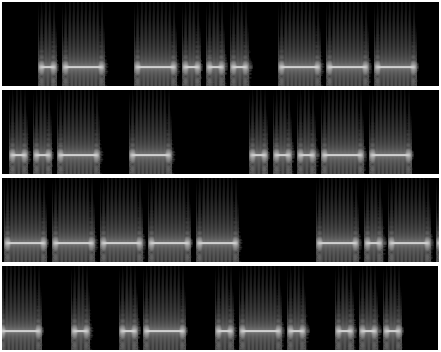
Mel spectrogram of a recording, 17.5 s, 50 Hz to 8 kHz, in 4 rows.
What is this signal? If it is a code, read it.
Morse code, heard as a keyed tone, about 10 wpm, 610 Hz. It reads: ABOUT 30 YEARS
